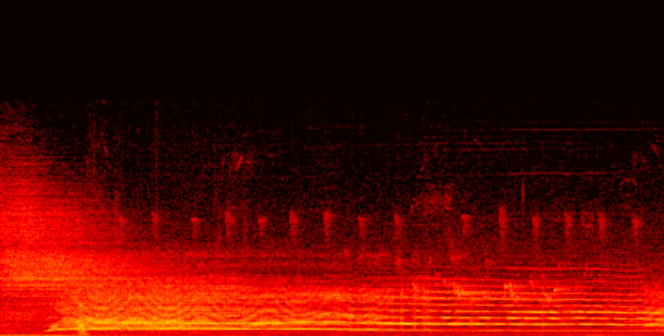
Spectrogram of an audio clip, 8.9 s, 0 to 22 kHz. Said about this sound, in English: It's a long, drawn-out howl. It lasts about 9 seconds.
